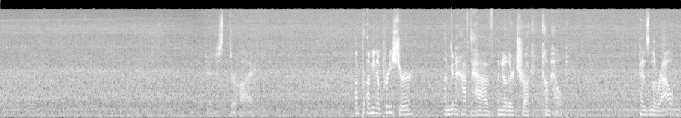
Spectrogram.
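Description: A heavy truck engine rumbles steadily while driving over rough ground.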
